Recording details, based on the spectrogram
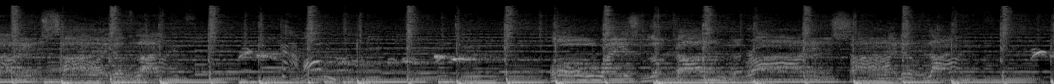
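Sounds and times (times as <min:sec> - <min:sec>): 
steady drum beat: 0:00.0 - 0:10.2
bass: 0:00.0 - 0:10.5
full band backing music: 0:00.0 - 0:10.5
cheerful whistled melody: 0:02.2 - 0:05.3, 0:10.0 - 0:10.5.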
